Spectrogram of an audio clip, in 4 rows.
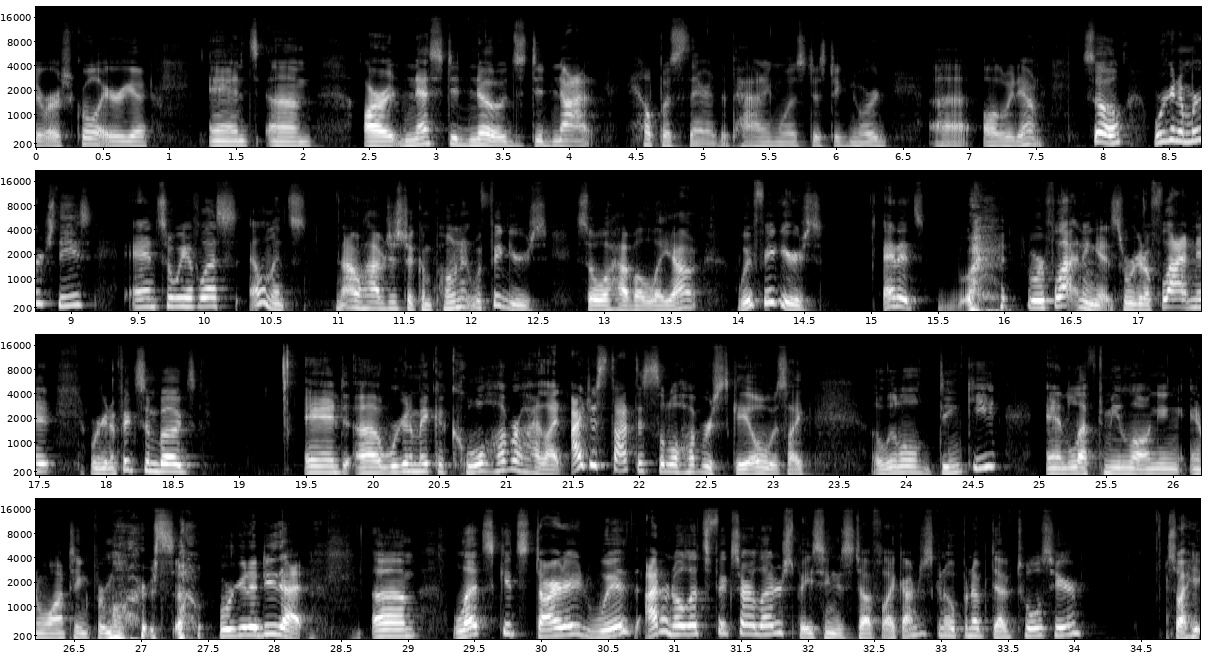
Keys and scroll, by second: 32.4 shift+super+c.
